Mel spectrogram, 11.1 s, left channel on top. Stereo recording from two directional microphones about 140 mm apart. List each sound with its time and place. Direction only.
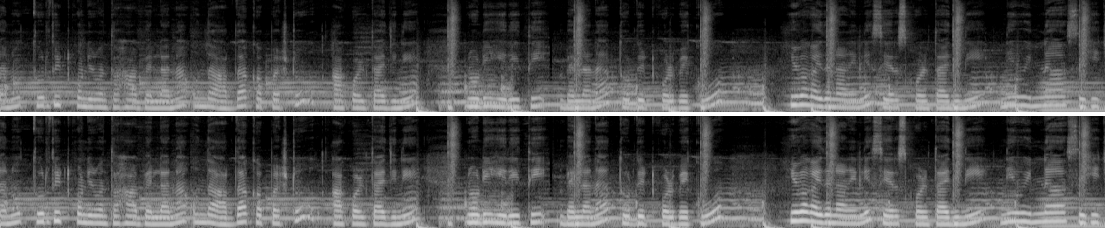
0.0 s speech: 20° right (ahead or behind)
